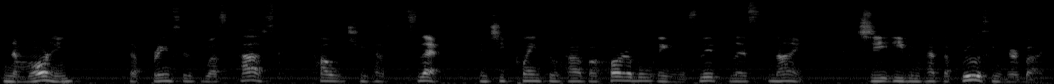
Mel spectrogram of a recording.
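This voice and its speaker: A man presenting scripted narration in a halting way, sometimes stumbling over words. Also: a little high, a bit bright, slight background noise, rough recording.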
